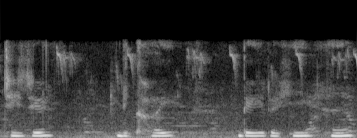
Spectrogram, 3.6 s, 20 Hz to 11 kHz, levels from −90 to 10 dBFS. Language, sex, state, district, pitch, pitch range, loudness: Hindi, female, Himachal Pradesh, Shimla, 230 Hz, 230-235 Hz, -13 LUFS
